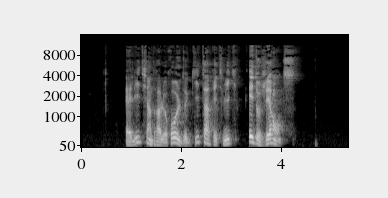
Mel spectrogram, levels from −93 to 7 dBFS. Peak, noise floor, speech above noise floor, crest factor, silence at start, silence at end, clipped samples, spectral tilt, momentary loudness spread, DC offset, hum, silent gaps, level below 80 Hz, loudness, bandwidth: -2 dBFS; -82 dBFS; 61 dB; 22 dB; 0.9 s; 1.1 s; under 0.1%; -5 dB/octave; 10 LU; under 0.1%; none; none; -54 dBFS; -21 LUFS; 11.5 kHz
